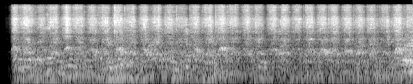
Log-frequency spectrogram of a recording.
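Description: Hacksaw cutting a metal door lock with quick, steady back-and-forth strokes: the strong-room key is lost, so the lock is being sawn off.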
